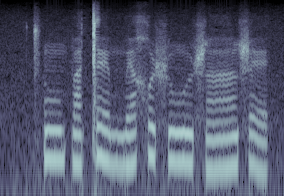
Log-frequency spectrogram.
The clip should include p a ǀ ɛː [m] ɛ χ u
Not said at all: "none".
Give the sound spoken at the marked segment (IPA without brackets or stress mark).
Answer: m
